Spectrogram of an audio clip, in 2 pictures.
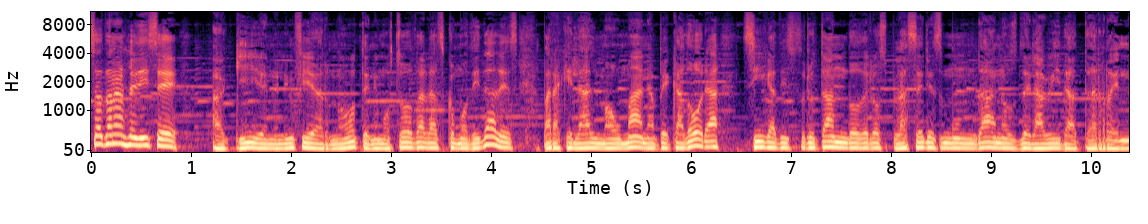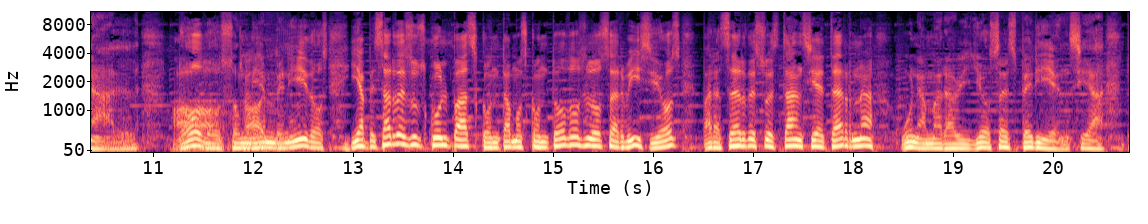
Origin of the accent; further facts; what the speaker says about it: Mérida, Yucatán, Mexico; de Mérida, Yucatán.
